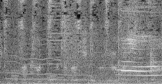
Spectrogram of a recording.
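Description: A cat meows in a drawn-out, wavering cry, fairly loud, with a second rising meow near the end over a low background rumble.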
